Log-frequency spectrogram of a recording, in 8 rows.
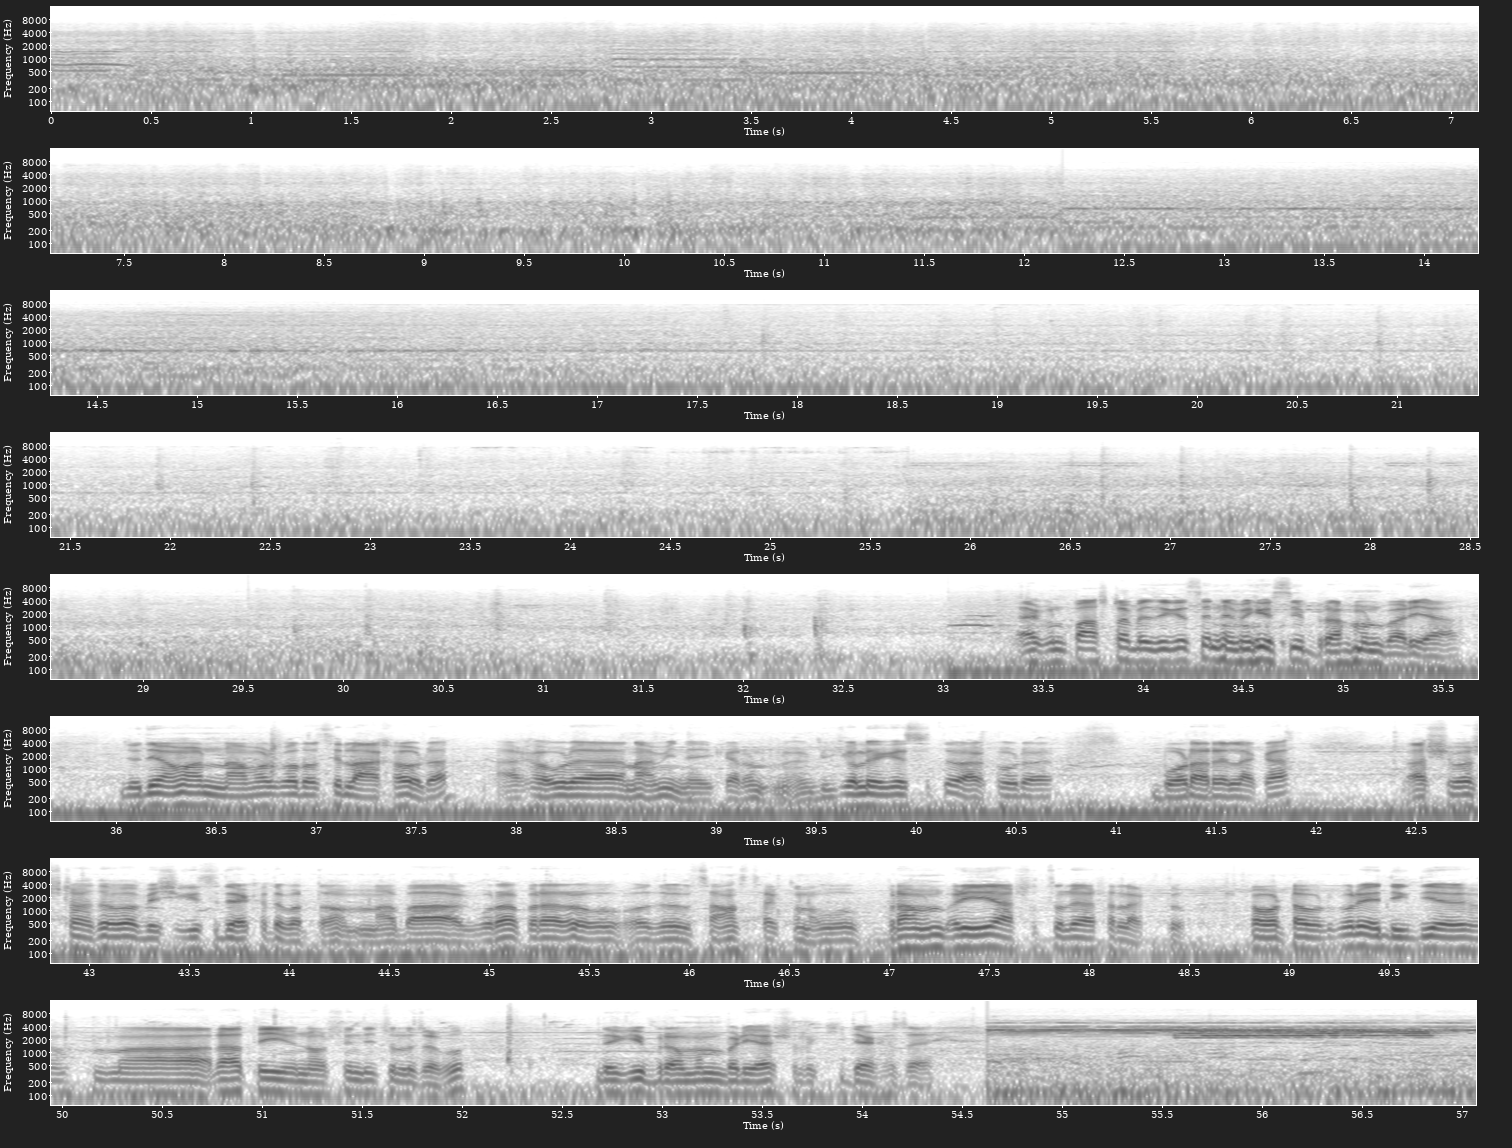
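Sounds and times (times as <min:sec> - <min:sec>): train running: 0:00.0 - 0:52.5, 0:54.4 - 0:57.0
diesel locomotive engine drone: 0:00.0 - 0:57.0
long held horn tone: 0:02.5 - 0:04.4, 0:12.2 - 0:17.4, 0:54.6 - 0:57.0.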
